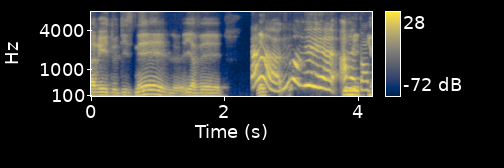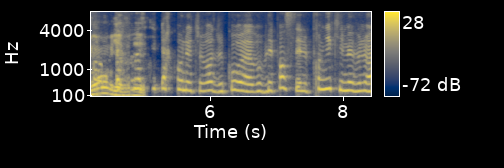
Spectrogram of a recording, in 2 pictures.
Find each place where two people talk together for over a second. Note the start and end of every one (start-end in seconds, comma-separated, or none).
3.8-5.1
